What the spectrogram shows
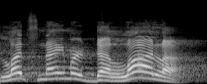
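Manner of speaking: put-on loud, high little-girl voice. Parent retelling what their young child said in the back seat, imitating Whitney's loud voice. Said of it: "in that loud Whitney voice".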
